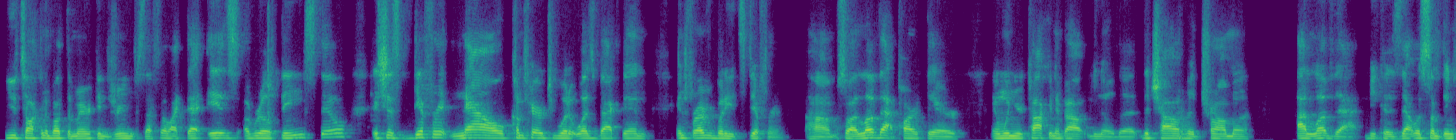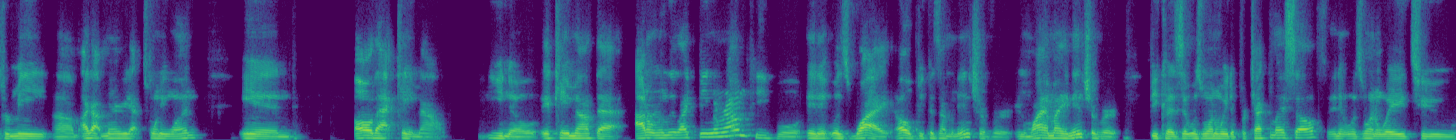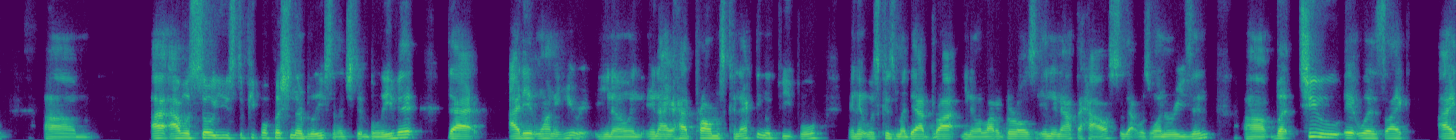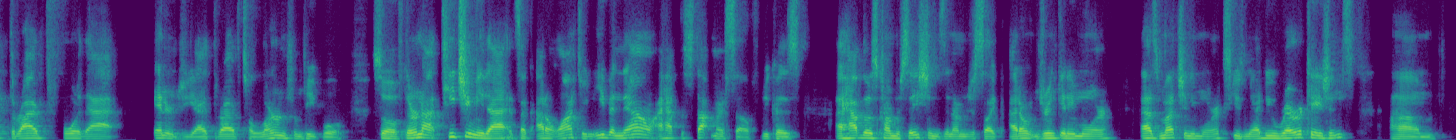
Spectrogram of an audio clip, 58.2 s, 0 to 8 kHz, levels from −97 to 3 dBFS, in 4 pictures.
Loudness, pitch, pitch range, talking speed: -23 LUFS, 130 Hz, 115-140 Hz, 235 wpm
